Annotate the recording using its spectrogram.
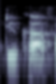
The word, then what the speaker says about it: Ducoff: Well, so I'm Nick Dukoff on Twitter. My last name is spelled D-U-C-O-F-F, and I have two lists that you can follow where I've been kind of curating folks to follow.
